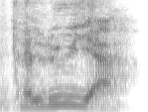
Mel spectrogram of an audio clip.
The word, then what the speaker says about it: Kaluuya: Kaluuya.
